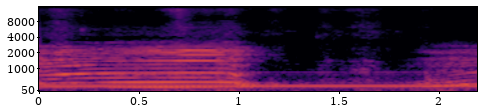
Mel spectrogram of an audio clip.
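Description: A cow mooing: one call of about a second that rises in pitch as it starts and then holds steady, over a faint steady hum.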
